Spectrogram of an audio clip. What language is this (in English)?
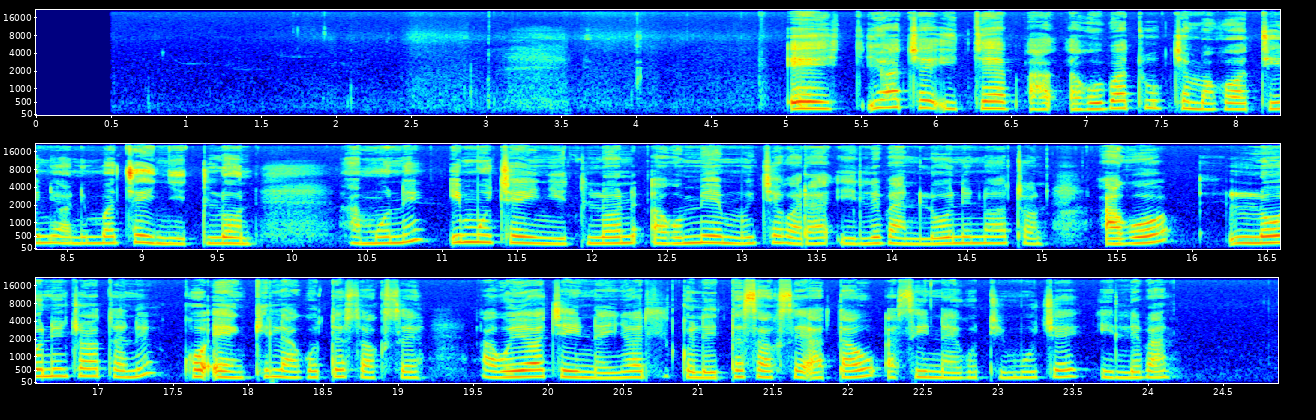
Kalenjin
